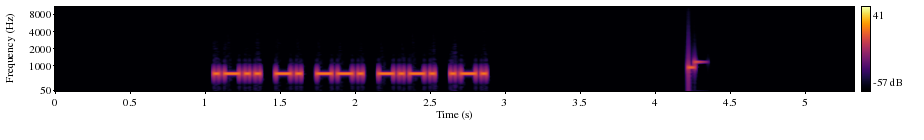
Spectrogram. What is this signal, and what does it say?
Morse code, heard as a keyed tone, about 36 wpm, 700 Hz. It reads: LNGCR
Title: Code Groups - 5 Letters - 35wpm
